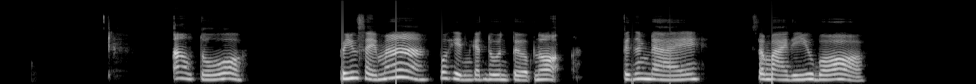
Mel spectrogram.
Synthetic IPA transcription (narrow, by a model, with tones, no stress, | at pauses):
ʔa˧˩wt̪oː˨˧˦ | kɔ˧˦juː˧˨sa˨˦jmaː˧˥˩b̥ɔː˧˦ɦe˨˦nka˧ndoː˧nt̪ɤː˨˩p̚nɔ˧˩ʔ | pe˧˨nja˧ŋda˨˧j | sa˧˦mbaː˨˩jdiː˨˧˦juː˧˩bɔː˧˦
